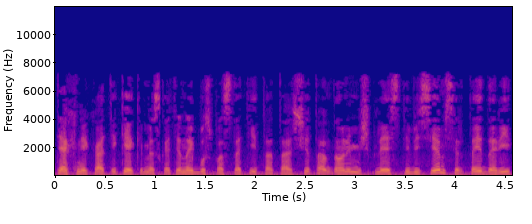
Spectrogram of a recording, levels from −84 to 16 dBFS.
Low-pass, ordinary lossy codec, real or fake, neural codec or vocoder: 7.2 kHz; MP3, 32 kbps; real; none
